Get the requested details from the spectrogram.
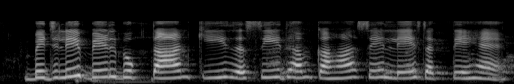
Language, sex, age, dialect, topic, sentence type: Hindi, female, 18-24, Kanauji Braj Bhasha, banking, question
